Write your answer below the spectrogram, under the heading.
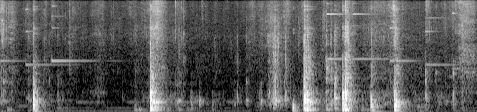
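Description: Hands handling a cardboard puzzle-game box on a wooden table: a series of knocks, taps and scrapes, one sharp knock about two seconds in and a quick cluster a little past the middle.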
